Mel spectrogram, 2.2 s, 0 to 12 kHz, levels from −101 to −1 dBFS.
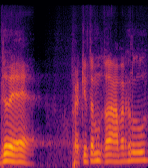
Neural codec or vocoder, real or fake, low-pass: codec, 16 kHz in and 24 kHz out, 0.6 kbps, FocalCodec, streaming, 2048 codes; fake; 10.8 kHz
